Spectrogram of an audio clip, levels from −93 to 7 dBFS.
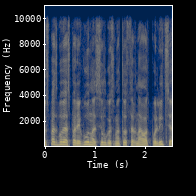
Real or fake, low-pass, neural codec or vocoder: real; 9.9 kHz; none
